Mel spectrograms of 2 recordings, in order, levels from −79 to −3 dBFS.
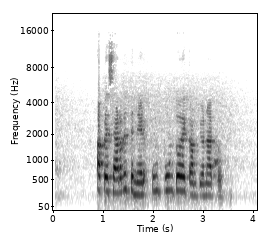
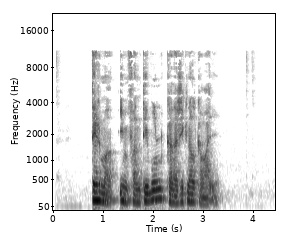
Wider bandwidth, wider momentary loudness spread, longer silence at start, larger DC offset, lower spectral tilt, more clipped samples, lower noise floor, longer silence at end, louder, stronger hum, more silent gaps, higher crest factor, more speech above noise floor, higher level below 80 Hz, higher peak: first, 13 kHz vs 11.5 kHz; about the same, 11 LU vs 12 LU; about the same, 0.85 s vs 0.75 s; neither; second, -3 dB/octave vs -6 dB/octave; neither; about the same, -58 dBFS vs -59 dBFS; second, 0.7 s vs 1.15 s; about the same, -16 LUFS vs -17 LUFS; neither; neither; about the same, 16 dB vs 18 dB; about the same, 43 dB vs 44 dB; second, -70 dBFS vs -46 dBFS; about the same, -2 dBFS vs 0 dBFS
